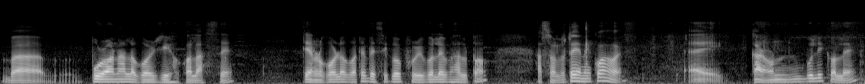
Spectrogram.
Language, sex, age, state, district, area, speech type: Assamese, male, 30-45, Assam, Dibrugarh, rural, spontaneous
